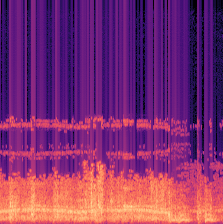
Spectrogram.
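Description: A husky named King whines and whimpers in a long, wavering cry at a cabin, broken by a couple of short barks, fairly loud over a steady rushing background noise.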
